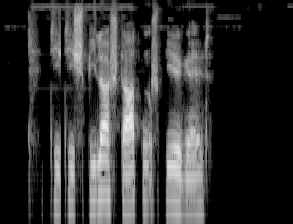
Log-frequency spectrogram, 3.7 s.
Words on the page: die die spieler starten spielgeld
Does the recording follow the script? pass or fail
pass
